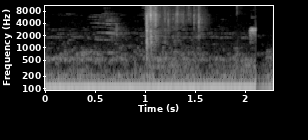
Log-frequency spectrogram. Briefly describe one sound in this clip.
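A spoon clinks against plastic cups.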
